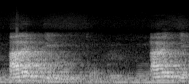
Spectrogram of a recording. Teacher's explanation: Jim itu kadang salahnya itu keluar nafas. Jim itu gak keluar nafasnya.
